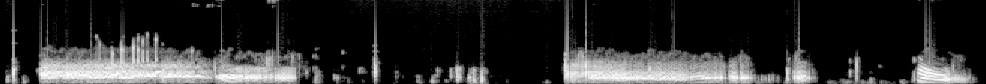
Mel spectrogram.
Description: I know it's been a while since you've listened to my beautiful growly tummy!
